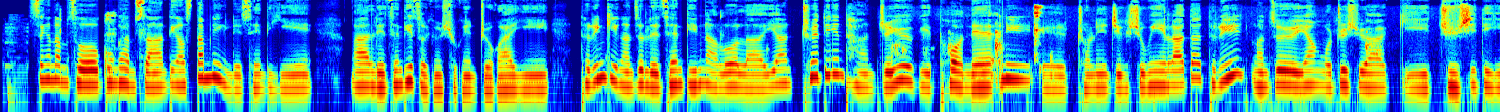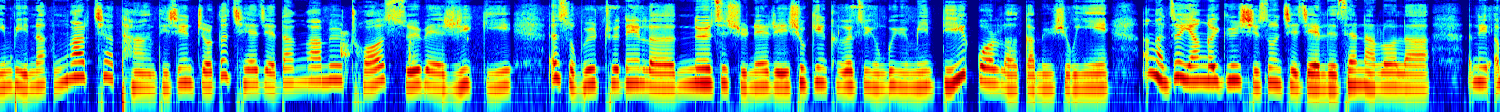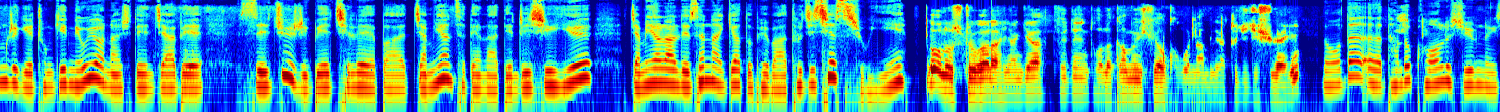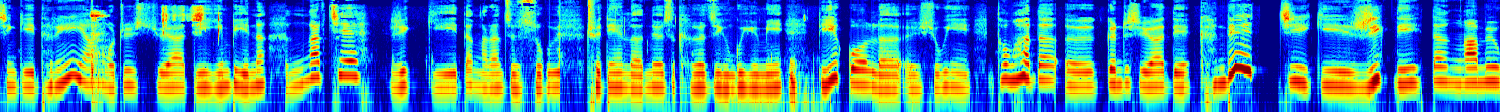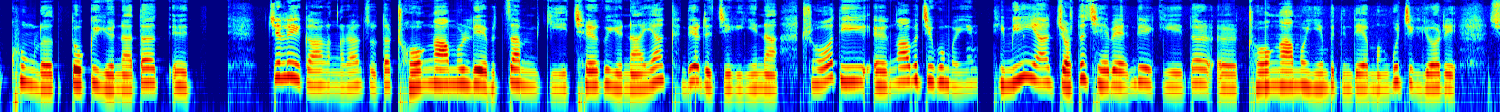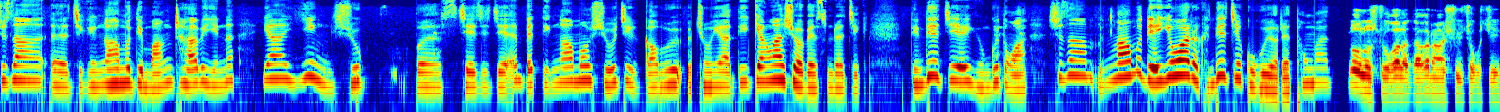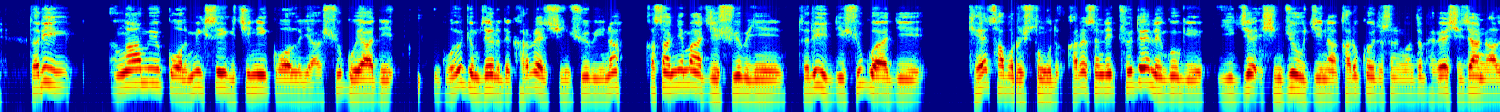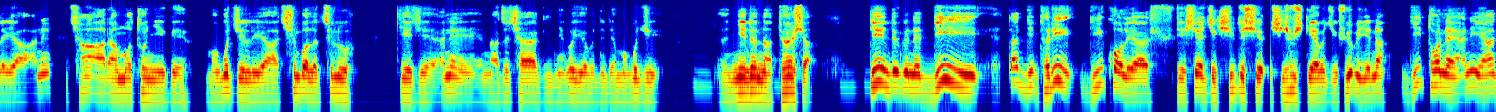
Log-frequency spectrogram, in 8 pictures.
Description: ད་རིང་གི་གཏམ་གླེང་ཞལ་པར་ལེ་ཚན་ནང་ མངར་ཆ་ནི་འཚོ་བའི་ནང་མི་མང་ཆེ་བས་དགའ་པོ་བྱེད་པའི་ཟས་རིགས་ཤིག་ཆགས་ཡོད་ལ། ཉིན་ལྟར་ཟས་རིགས་མང་པོའི་ནང་མངར་ཆ་བེད་སྤྱོད་བྱེད་སྲོལ་ཡོད་པ་དང་། ལྷག་པར་དུ་དེང་དུས་ཀྱི་འཚོ་བའི་ཁྲོད་མངར་ཆས་བཟོས་པའི་ཟས་རིགས་ཧ་ཅང་མང་པོ་ཐོན་དང་ཐོན་བཞིན་ཡོད་པས། མངར་ཆ་དང་སྦྱོར་བརྡ་བྱས་ཏེ་མངར་མོའི་བྲོ་བ་བཟོས་པའི་རིགས་ཀྱིས་གཟུགས་པོའི་འཕྲོད་བསྟེན་ལ་གནོད་འཚེ་ཇི་ཙམ་ཡོད་མེད་སྐོར་ལ་བཀའ་མོལ་ཞུས་པ་ཞིག་གསན་རོགས་གནང་།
